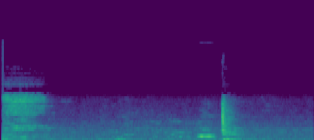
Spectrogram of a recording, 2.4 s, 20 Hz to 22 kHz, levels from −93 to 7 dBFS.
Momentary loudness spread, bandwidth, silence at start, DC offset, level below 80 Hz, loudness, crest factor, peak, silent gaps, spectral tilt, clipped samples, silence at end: 21 LU; 10.5 kHz; 0 s; under 0.1%; -56 dBFS; -31 LUFS; 30 dB; -6 dBFS; none; -2.5 dB/octave; under 0.1%; 0 s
